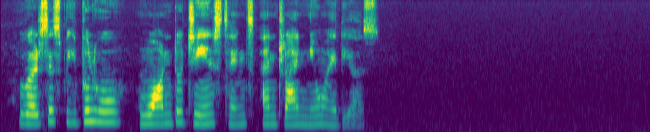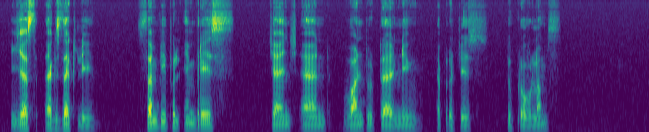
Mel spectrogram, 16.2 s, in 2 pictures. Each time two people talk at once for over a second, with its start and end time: none

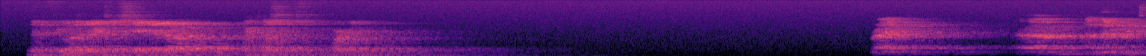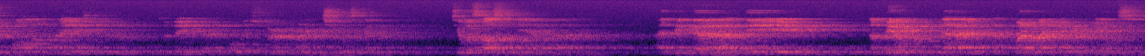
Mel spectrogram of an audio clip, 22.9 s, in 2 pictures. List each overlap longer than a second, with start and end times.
none

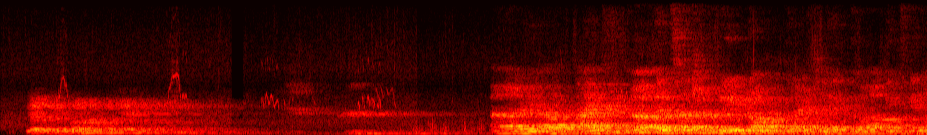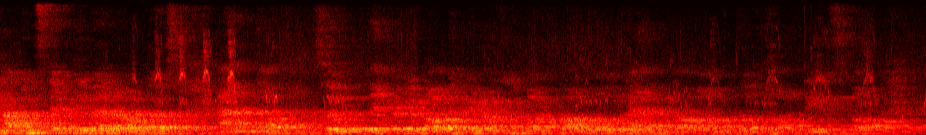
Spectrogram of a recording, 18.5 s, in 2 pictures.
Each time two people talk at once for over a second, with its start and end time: none

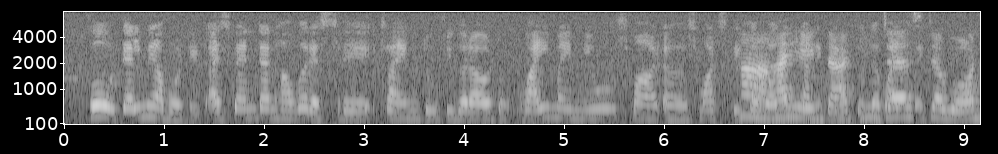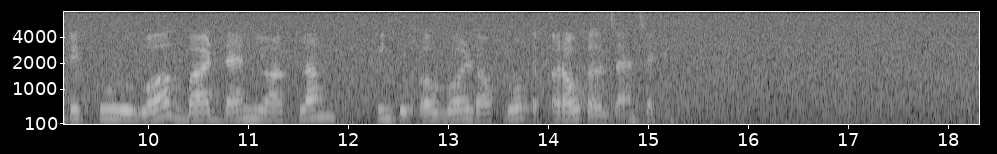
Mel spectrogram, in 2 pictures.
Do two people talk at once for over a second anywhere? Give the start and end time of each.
6.7-8.6

